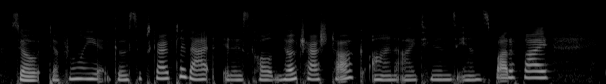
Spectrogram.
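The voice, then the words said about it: Strained voice giving out. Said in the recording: “my voice is giving out now”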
